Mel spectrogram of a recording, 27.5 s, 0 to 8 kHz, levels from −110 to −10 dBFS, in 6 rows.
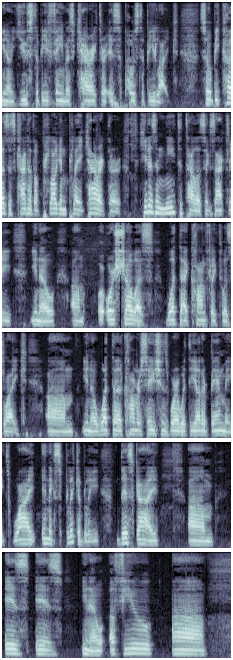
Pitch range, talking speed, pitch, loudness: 105-125 Hz, 135 wpm, 110 Hz, -23 LUFS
